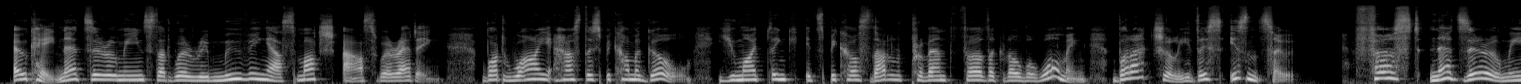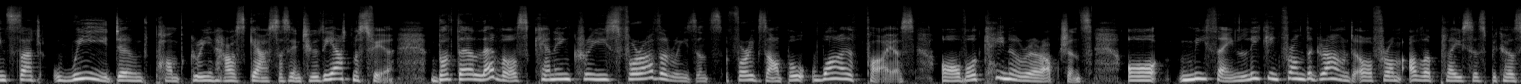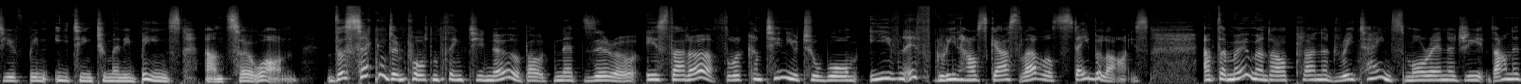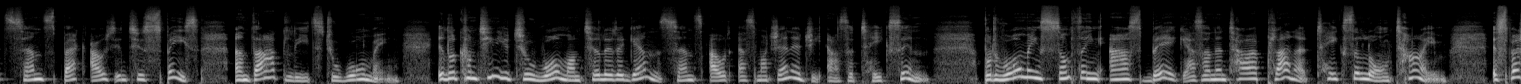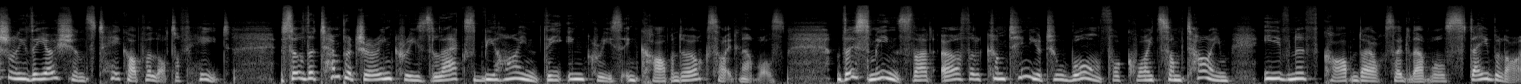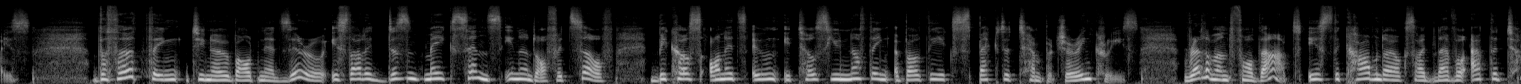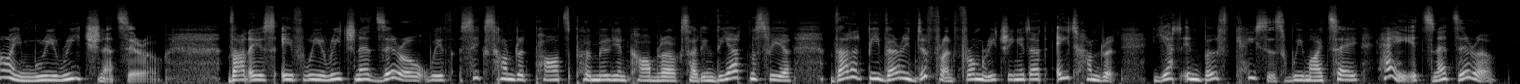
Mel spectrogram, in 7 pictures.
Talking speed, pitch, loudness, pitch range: 155 wpm, 220 Hz, -21 LUFS, 190-245 Hz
